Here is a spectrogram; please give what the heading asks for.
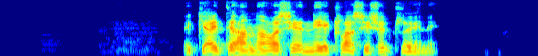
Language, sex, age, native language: Icelandic, male, 20-29, Icelandic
